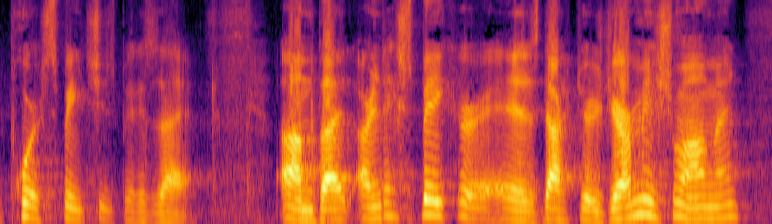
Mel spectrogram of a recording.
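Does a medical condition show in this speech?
Yes: ataxia; slurring and poor speech.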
